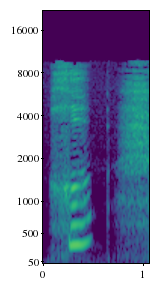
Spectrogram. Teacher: 那么发力点呢就放在舌根上，把舌根抬起接近软腭。那注意一下啊，是接近但不是紧贴，所以说呢会有一条小小的窄缝，我们的气流可以从这个窄缝穿过，产生了摩擦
